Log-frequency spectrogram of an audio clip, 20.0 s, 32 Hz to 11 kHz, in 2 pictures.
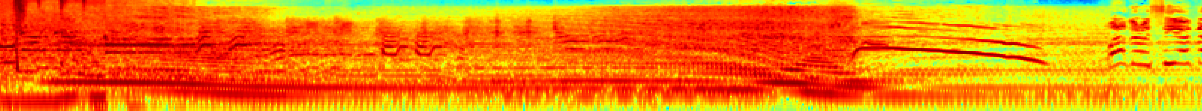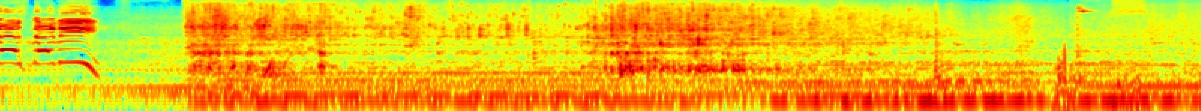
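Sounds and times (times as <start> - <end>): propeller plane passing overhead: 0.8 - 20.0
person calling out whoops: 7.1 - 8.8.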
